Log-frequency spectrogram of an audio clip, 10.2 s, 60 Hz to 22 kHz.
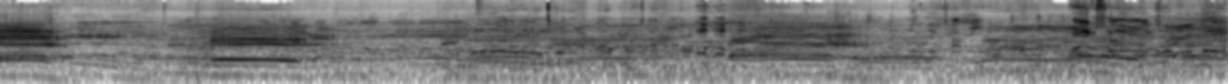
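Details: Cattle at a Jamalpur market where Sahiwal bull calves are being sold, late August 2025. Repeated long, harmonic lows come every few seconds, some rising then falling, over constant background chatter.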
